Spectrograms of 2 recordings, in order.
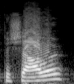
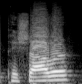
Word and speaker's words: Peshawar: city in Pakistan is Peshawar okay Peshawar pe Sh Pesche Peshawar pe sh awar Peshawar a famous historical city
